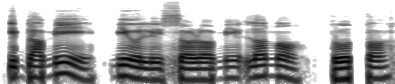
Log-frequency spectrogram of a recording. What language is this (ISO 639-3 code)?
yor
